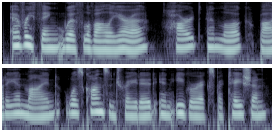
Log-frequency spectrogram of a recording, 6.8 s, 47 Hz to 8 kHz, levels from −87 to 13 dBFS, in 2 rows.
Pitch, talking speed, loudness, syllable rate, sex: 180 Hz, 135 wpm, -19 LUFS, 4.5 syllables/s, female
